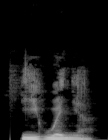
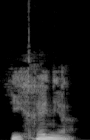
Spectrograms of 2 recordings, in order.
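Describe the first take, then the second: First: The middle syllable starts with a gw sound. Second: The middle syllable starts with a rough h. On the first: The speaker calls it right. "se pronuncian we y wi" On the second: The speaker calls it wrong. "Si no ponemos ni la diéresis ni la U, leemos cigeña"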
